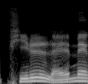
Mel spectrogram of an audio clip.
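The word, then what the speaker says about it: Wilhelm: 그래서 뭐 우리 말로는 빌름이라고 하는데 이제 그 독일 사람들은 거의 빌렘에 가깝게 발음합니다. 빌렘.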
